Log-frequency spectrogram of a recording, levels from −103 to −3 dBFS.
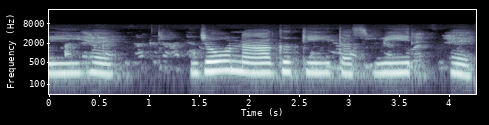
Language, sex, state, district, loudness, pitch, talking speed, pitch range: Hindi, female, Madhya Pradesh, Dhar, -16 LUFS, 235 Hz, 100 wpm, 225-245 Hz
